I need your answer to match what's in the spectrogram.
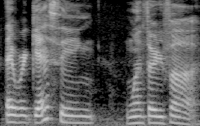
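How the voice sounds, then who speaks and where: A woman's voice: low voice, level tone, slow, dark tone, a little hiss or hum. A woman vlogging casually from her bedroom at night, talking bluntly and profanely in a groggy just-woke-up voice, with a Midwestern American accent. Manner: blunt, profane, rambling storytelling. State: groggy morning voice. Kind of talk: casual late-night vlog.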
